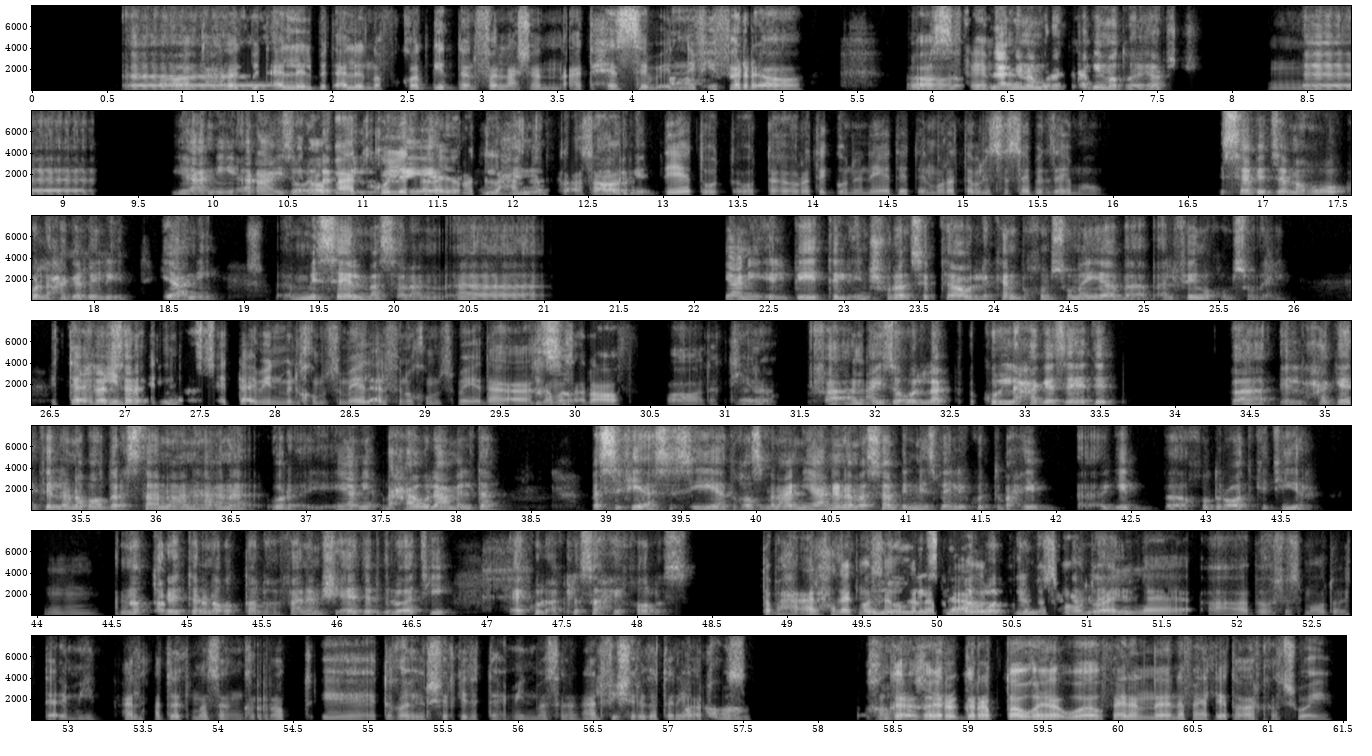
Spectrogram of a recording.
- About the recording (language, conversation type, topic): Arabic, advice, إزاي أقدر أشتري أكل صحي ومتوازن بميزانية محدودة؟
- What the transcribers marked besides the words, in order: tapping; unintelligible speech; in English: "الinsurance"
